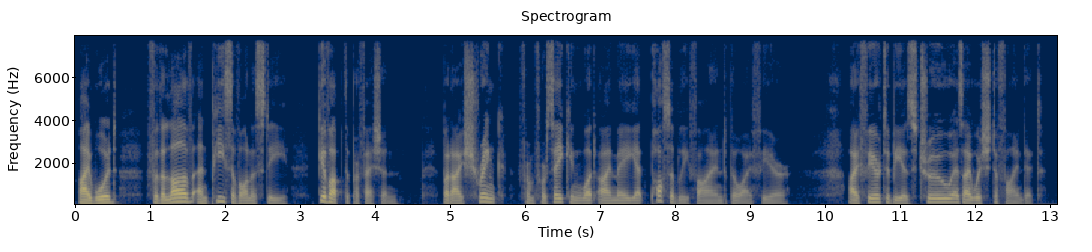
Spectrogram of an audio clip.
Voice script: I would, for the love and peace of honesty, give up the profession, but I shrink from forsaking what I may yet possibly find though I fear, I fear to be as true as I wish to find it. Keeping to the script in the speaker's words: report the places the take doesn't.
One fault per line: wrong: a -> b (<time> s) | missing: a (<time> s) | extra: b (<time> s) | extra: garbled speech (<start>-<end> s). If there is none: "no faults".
no faults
